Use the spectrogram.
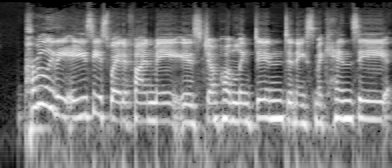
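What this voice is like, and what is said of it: Australian accent. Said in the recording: “delightful Australian accent”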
